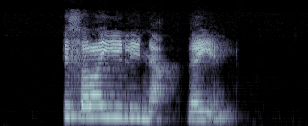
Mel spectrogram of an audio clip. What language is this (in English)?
Kabyle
